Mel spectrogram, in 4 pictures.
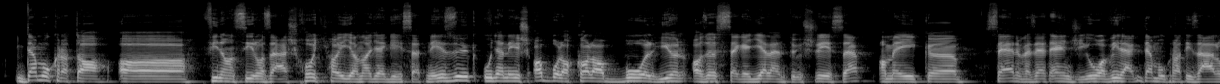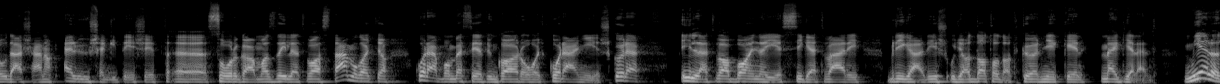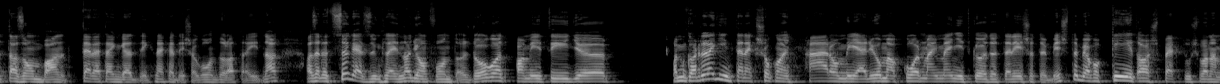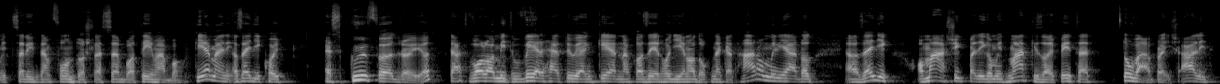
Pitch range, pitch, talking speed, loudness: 125-140 Hz, 130 Hz, 155 wpm, -26 LUFS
